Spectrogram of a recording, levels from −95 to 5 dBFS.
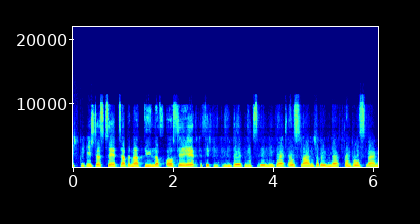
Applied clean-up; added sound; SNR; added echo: neural mask model DeepFilterNet 3.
